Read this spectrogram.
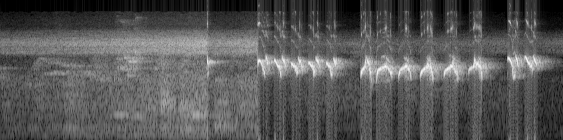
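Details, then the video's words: An orange-headed thrush sings a rapid string of high, sweeping, whistled notes, two or three per second, after an opening stretch of steady hiss, song used as a lure to prompt other orange-headed thrushes to sing. "ANIS MERAH PLONG NGOTOT BONGKAR ISIAN"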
